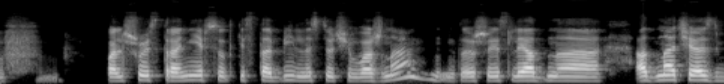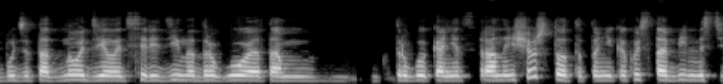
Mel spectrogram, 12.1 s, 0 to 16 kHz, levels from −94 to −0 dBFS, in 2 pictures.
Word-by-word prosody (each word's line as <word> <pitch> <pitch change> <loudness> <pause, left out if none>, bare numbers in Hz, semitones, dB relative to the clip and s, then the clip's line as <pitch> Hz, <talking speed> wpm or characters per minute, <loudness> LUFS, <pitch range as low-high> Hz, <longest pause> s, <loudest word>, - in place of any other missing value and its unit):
ф - - -18
э, - - -26 0.5
в - - -74
большой 175 +3 0
стране 195 +1 0
всё-таки 195 0 -9
стабильность 180 0 -5
очень 170 -2 -7
важна, 170 - -2
м, 240 - -11
потому 175 +3 -5
что 180 +1 -4
если 180 +1 -3
1, 175 -2 +2 0.3
1 195 +3 +4
часть 195 -3 +2
будет 185 +2 -6
одно 195 +3 +3
делать, 190 -1 0
середина- 195 0 -1
другое, 195 0 +3
там, 175 -2 -1
м, 165 - -24 0.6
другой 395 -1 +1
конец 190 -1 +1
страны- 195 0 +3
еще 305 +11 -1
что-то, 220 - +1
то 195 - -4
никакой 195 +3 -3
стабильности 225 - +1
190 Hz, 155 wpm, -24 LUFS, 180-205 Hz, 0.6 s, 1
